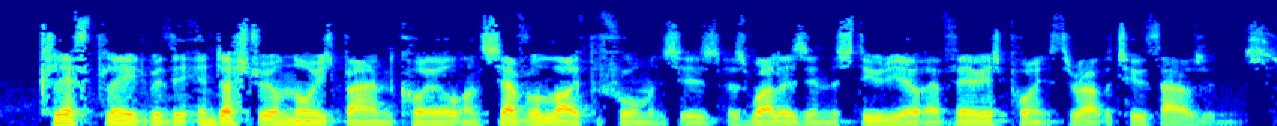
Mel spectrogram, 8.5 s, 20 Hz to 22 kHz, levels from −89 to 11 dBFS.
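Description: Throughout the speech, the encoding chain likely ran a low-bitrate MP3 stage first and then re-saved the result as a much higher-bitrate MP3, which would explain why the file is large while its quality is still low: low-bitrate audio saved at a high bitrate. The second pass could not restore detail the first had discarded. The sound points to an initial encode around 32 kbit/s, with the later one near 193 kbit/s. Nothing sits above 17 kHz, and the earlier codec's artefacts stay audible from start to finish.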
